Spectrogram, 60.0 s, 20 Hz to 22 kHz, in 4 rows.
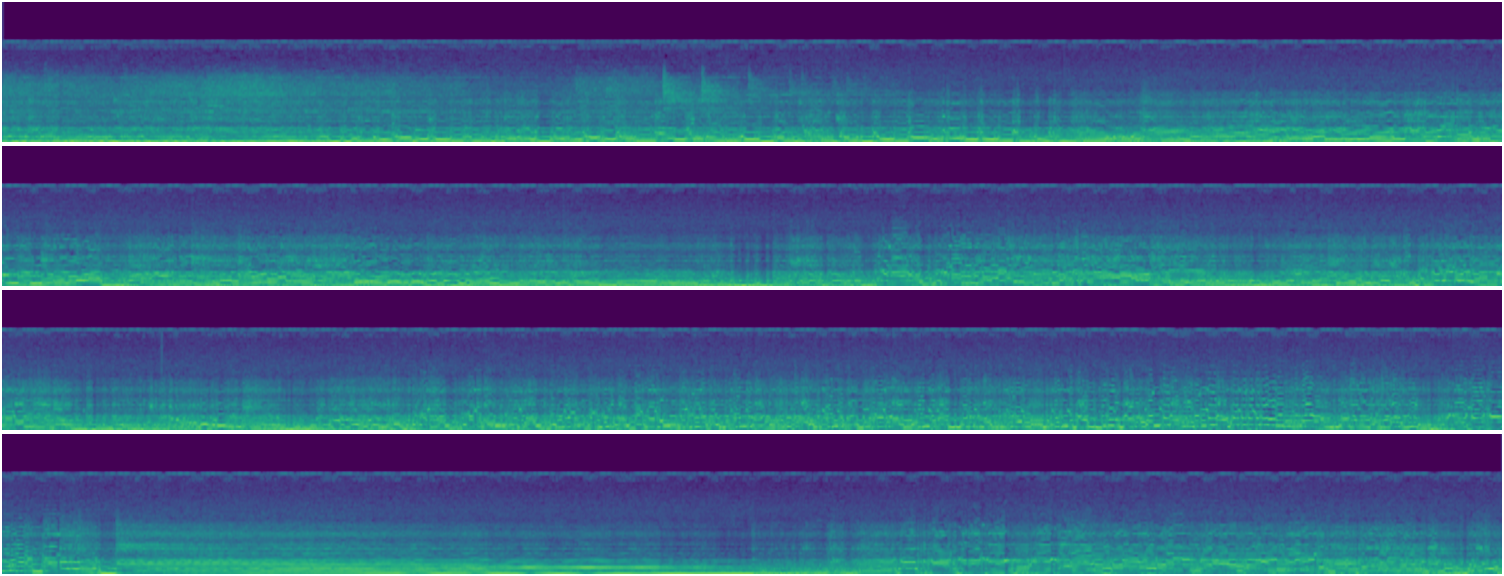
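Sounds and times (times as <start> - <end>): distorted electric guitar solo: 0.0 - 60.0.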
